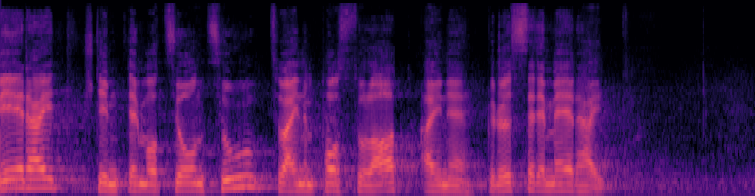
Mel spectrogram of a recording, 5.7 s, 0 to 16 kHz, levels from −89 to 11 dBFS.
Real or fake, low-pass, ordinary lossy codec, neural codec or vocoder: fake; 14.4 kHz; none; codec, 44.1 kHz, 7.8 kbps, Pupu-Codec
